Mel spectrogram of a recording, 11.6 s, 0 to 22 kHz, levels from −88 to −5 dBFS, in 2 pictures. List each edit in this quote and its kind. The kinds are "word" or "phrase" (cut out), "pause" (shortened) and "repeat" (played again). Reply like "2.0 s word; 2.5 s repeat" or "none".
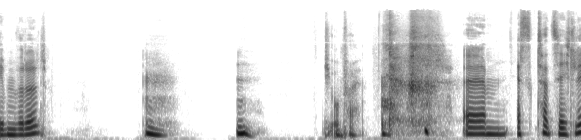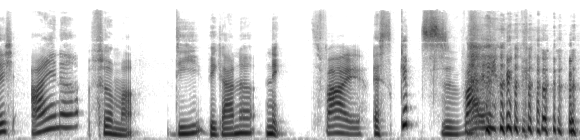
3.3 s word; 5.3 s word; 6.7 s word; 10.0 s word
